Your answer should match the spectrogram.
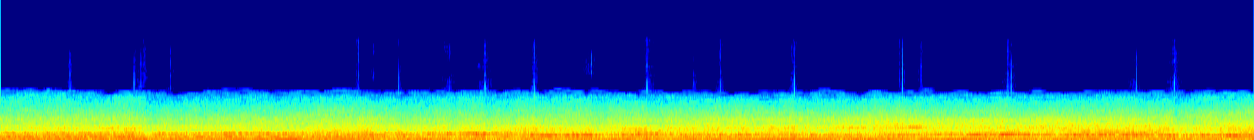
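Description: Loud rock or heavy metal music with sustained, droning chords over a heavy low bass, steady throughout.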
